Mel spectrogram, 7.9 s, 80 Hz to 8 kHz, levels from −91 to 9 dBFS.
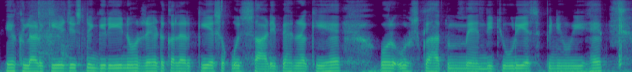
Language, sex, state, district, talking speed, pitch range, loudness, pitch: Magahi, male, Bihar, Gaya, 190 wpm, 115-125 Hz, -25 LUFS, 115 Hz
